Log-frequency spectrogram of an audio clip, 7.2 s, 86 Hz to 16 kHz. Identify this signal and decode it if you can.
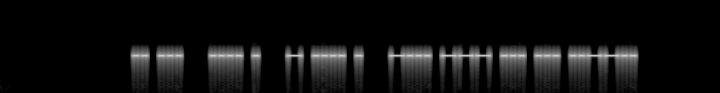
Morse code, heard as a keyed tone, about 28 wpm, 700 Hz. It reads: IS HE THE BOSS?
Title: Sentences from Top 1000 Words - Review Part 4 - 28wpm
